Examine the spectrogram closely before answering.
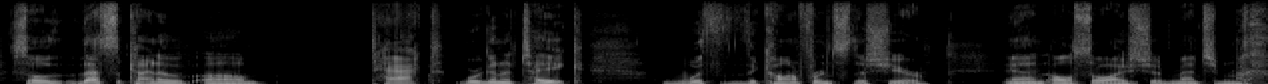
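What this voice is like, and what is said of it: Slightly off, sick-sounding voice. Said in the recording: “my voice is a little off because I've been sick the last week”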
